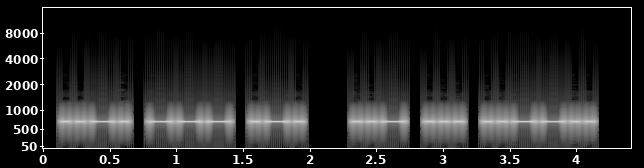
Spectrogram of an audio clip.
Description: Morse code, heard as a keyed tone, about 21 wpm, 700 Hz. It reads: FOR US?
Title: Sentences from Top 1000 Words - Review Part 5 - 22wpm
